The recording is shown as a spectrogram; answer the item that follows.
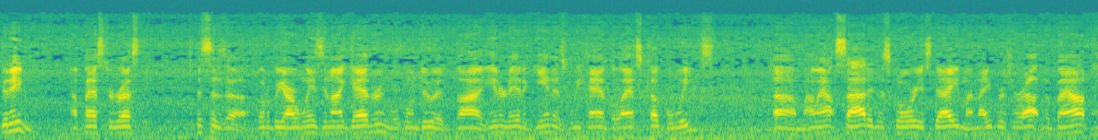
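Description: Against noticeable background noise, a man talks at a very fast pace with fairly even intonation, the sound dry with no echo. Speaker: pastor. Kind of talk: sermon. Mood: warm, encouraging. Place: garden.

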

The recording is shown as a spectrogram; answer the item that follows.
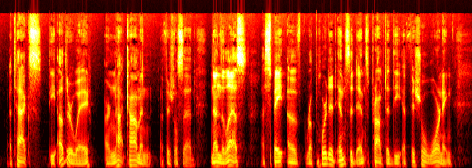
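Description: Vocal fry and very wide pitch swings mark this man's fairly slow speech, heard as a dry, close sound with no echo. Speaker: podcast co-host. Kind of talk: casual chat. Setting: studio recording booth.

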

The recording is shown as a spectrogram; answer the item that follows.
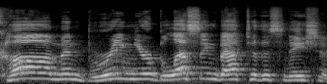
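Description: Raising and projecting his voice, a man speaks at a fairly slow pace with ordinary pitch variation. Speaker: pastor. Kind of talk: sermon. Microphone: camera far.

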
